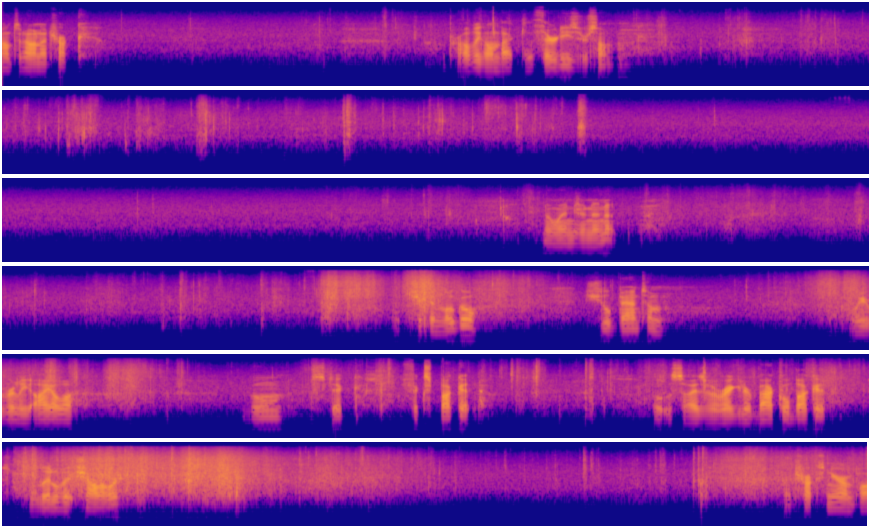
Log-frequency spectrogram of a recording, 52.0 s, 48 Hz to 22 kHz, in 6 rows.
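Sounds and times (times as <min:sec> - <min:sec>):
light footsteps: 0:06.2 - 0:14.6, 0:23.5 - 0:31.7, 0:33.4 - 0:36.7, 0:37.5 - 0:52.0
rustling brush: 0:23.8 - 0:31.8, 0:33.6 - 0:36.7, 0:39.4 - 0:49.2, 0:49.8 - 0:52.0.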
